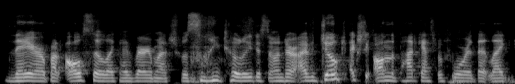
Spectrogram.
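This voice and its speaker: A woman hosting a podcast, chatting casually in an animated way, full of "like". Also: low-pitched, quick pace, no room sound. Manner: animated, lots of "like". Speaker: podcast host. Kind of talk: casual chat.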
